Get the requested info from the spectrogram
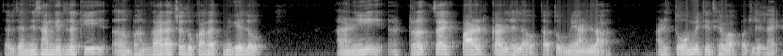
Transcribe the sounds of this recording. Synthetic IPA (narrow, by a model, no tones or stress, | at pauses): t̪əɾt̪janːiːsaŋɡit̪ləːkiːbʱəŋɡaɾat͡ɕjad̪ukanat̪miːɡʱelo | aɽ̃iʈɾəkt͡saek̚paɾʈkaɽ̤ʱlelaɦot̪at̪omiːaɳla̰ | a̰ɽ̃it̪omiːt̪it̪ʰeʋapəɾlela̰ḛ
